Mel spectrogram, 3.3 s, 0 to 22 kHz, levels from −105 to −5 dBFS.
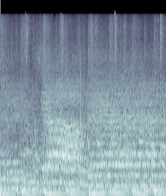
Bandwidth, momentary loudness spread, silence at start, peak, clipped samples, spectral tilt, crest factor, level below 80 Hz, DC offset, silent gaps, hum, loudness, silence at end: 16.5 kHz; 5 LU; 0 s; -4 dBFS; under 0.1%; -5 dB/octave; 14 dB; -24 dBFS; under 0.1%; none; none; -17 LUFS; 0 s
